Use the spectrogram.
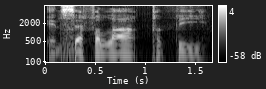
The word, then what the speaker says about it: encephalopathy: found that his brain had CTE, chronic traumatic encephalopathy. Did I say that right, Mo? Yeah, I believe so. Yeah, that was good. Here, give us the pronunciation one more time. So it's chronic traumatic encephalopathy.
